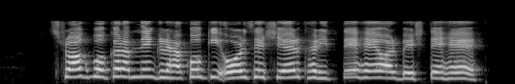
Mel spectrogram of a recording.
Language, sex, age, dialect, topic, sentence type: Hindi, female, 18-24, Marwari Dhudhari, banking, statement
